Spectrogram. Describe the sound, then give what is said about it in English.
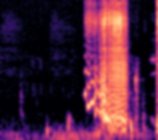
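A person blows out through tightly pressed lips, making a short, raspy buzzing burst that sounds like a trumpet, loud, after a brief quiet pause. “He would like, I don't even know how to describe it, but he'd like put his, like he'd like lock his lips together real tight. And then like breathe out through them, so it makes like a trumpet sort of noise.”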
